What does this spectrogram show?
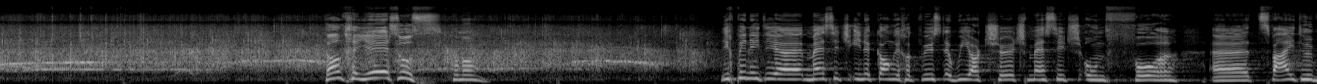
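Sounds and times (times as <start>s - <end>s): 
audience applause: 0.0s - 7.2s
speech: 3.2s - 5.0s, 7.2s - 13.1s.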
